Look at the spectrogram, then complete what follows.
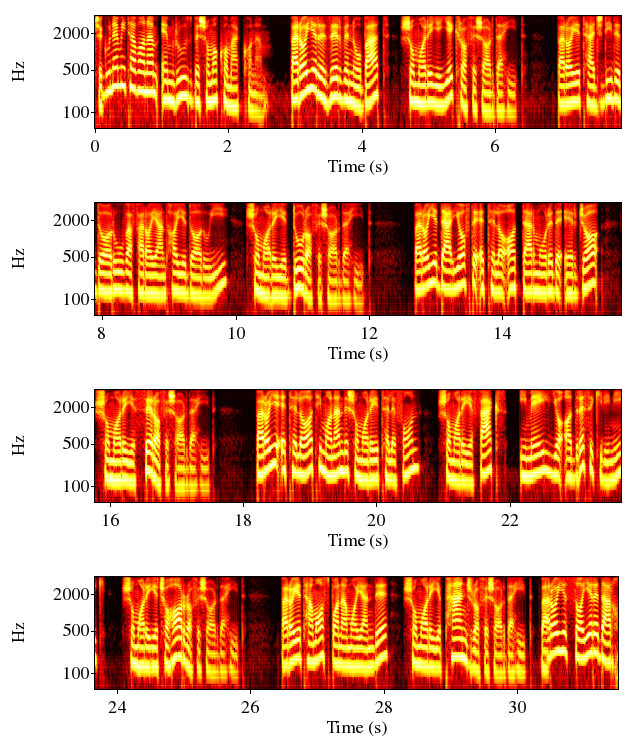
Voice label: question persian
